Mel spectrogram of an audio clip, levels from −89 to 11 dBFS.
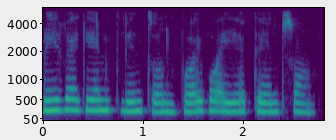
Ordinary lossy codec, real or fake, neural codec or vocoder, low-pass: Opus, 32 kbps; fake; codec, 16 kHz, 4.8 kbps, FACodec; 5.4 kHz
